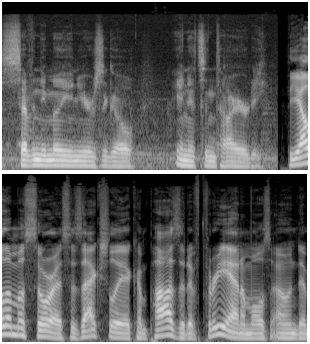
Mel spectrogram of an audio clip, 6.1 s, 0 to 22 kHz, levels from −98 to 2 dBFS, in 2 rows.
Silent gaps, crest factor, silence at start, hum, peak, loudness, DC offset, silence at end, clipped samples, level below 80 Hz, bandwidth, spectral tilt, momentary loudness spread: none; 18 dB; 0 s; none; 0 dBFS; -20 LUFS; under 0.1%; 0 s; under 0.1%; -50 dBFS; 16 kHz; -5.5 dB/octave; 8 LU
